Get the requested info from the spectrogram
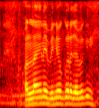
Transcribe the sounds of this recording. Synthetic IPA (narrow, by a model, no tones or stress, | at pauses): ɔnlaɪnebinijoɡ̚kɔɾad͡ʒabeki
